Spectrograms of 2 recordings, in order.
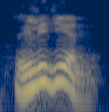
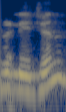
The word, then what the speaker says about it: religion: Religion. Religion. So both with Rel- region and religion, the I is not oh, pronounced. It's simply okay.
